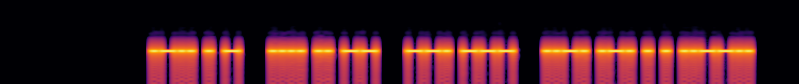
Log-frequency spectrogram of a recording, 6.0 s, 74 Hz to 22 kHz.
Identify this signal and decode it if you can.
Morse code, heard as a keyed tone, about 34 wpm, 700 Hz. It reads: LET HIM GO FREE?
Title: Sentences from Top 500 Words 35wpm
